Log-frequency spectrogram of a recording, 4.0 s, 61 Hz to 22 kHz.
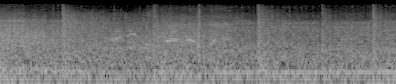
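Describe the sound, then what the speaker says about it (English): Artillery barrage from a 105 howitzer in Company of Heroes 2, a dense rumbling wash of distant booms with several sharper impacts spaced across a few seconds, under commentators' voices. "let's see how much damage the arty barrage gets done"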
